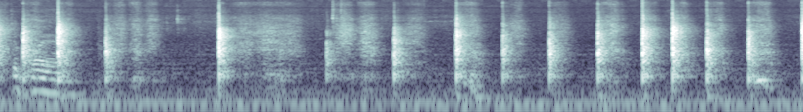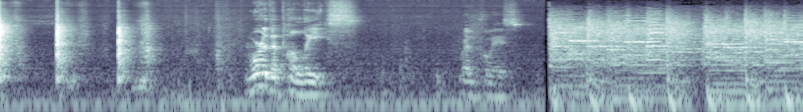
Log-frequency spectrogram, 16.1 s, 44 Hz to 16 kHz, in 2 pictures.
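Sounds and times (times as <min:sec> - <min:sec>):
chalk tapping and scraping: 0:00.0 - 0:09.7.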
